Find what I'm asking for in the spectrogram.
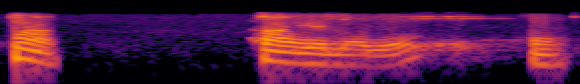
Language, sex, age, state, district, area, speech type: Kannada, male, 18-30, Karnataka, Shimoga, rural, conversation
